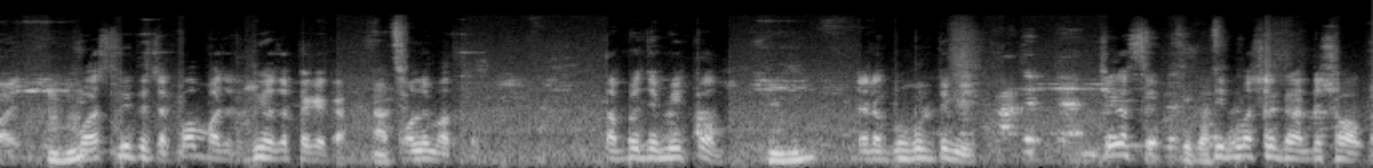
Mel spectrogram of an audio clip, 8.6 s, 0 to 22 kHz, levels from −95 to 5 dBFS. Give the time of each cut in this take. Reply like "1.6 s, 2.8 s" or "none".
none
